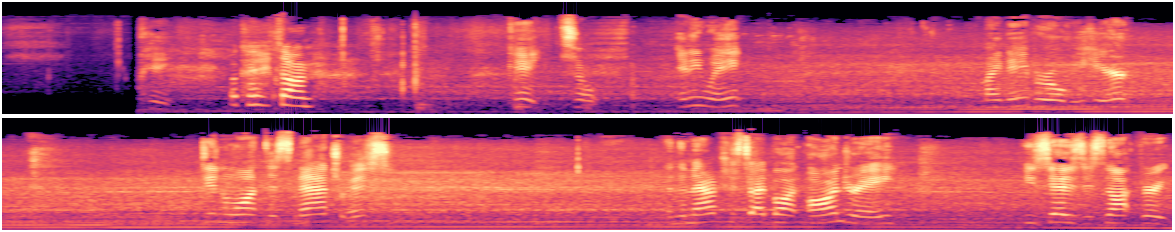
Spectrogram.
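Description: A middle-aged woman talks calmly and close by, outdoors.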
